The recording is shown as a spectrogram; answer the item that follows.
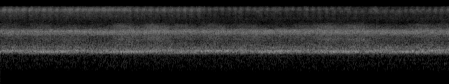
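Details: Crickets heard in forest ambience, an even, high-pitched pulsing chorus that never breaks, several shrill layers sounding at once over silence in the low range.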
